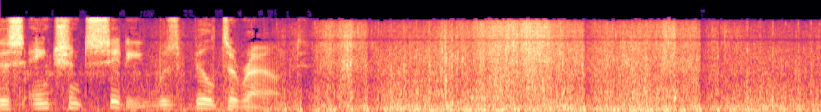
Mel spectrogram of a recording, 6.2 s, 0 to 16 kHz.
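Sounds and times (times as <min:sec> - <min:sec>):
speech: 0:00.0 - 0:03.2
rushing wind noise against the microphone: 0:00.0 - 0:06.1
small motorboat engine puttering across open water: 0:00.0 - 0:06.1
faint sloshing of water: 0:02.3 - 0:05.6.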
